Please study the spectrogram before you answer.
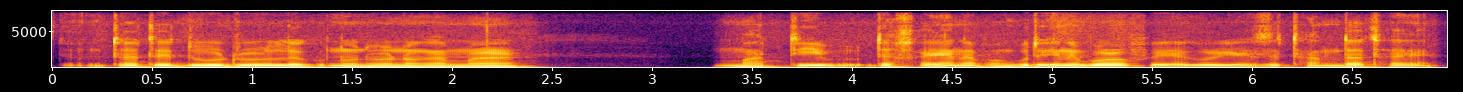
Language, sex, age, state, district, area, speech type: Assamese, male, 30-45, Assam, Majuli, urban, spontaneous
